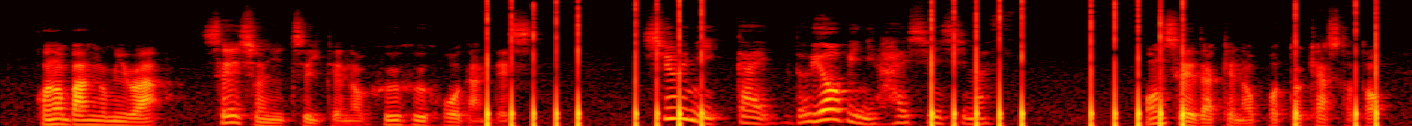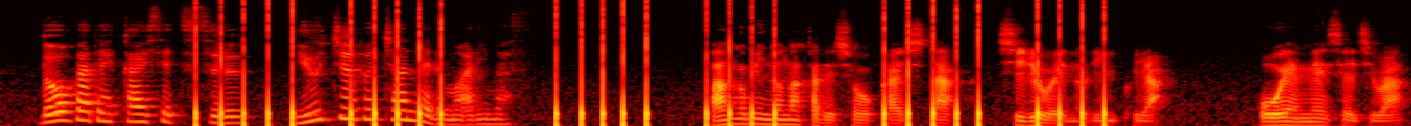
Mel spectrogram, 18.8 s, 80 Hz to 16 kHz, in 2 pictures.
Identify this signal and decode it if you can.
Tap code, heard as knocks on a wall, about 7 knocks a second, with speech in Japanese. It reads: Y ZB ZYY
